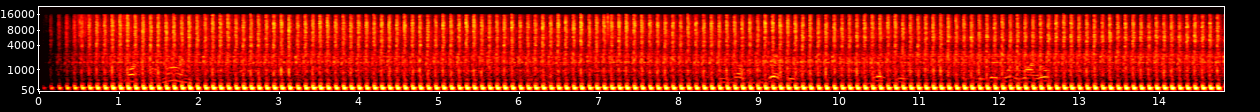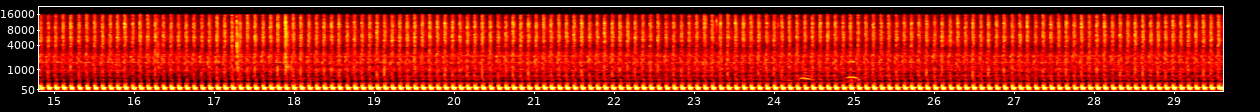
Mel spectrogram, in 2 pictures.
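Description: ATV engine idling steadily: a low, fast, even throb. Faint voices sound over it now and then.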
